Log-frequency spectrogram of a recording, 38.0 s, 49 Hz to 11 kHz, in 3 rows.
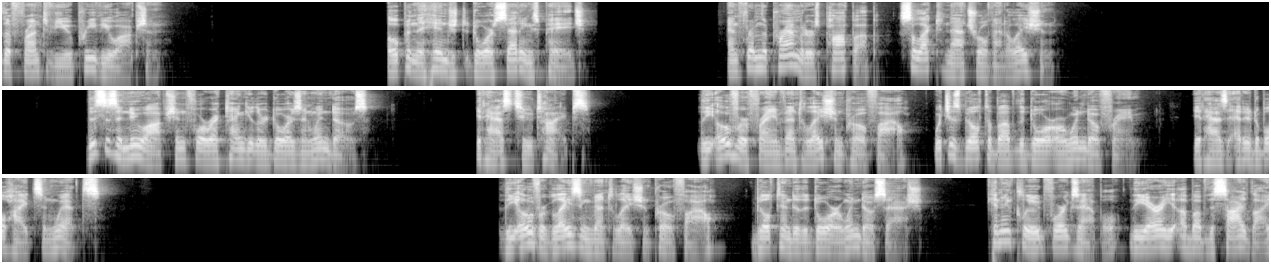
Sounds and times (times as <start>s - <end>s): Speech: 0.0s - 1.7s, 3.9s - 6.0s, 7.2s - 10.6s, 13.5s - 16.4s, 17.4s - 18.6s, 19.6s - 26.4s, 30.4s - 34.6s, 35.2s - 38.0s.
